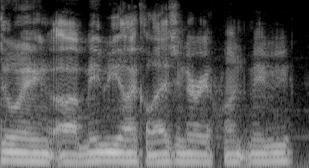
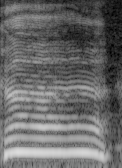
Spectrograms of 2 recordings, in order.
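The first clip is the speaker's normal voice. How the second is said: high, loud imitated crowd roar; crowd cheering; 13 semitones higher, 11 dB louder than usual. The crowd cheering him on, a loud high roar. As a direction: let out a big cheering yell for the crowd. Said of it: "everybody started cheering, like".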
